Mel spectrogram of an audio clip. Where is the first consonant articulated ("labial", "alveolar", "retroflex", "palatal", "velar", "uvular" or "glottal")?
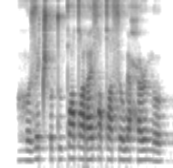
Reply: glottal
